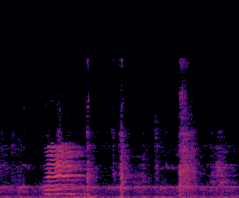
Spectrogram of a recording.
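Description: A child's short, high-pitched vocal squeal lasting about half a second, starting about half a second in. It is followed by the crunch and rustle of running footsteps on dry fallen bamboo leaves.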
